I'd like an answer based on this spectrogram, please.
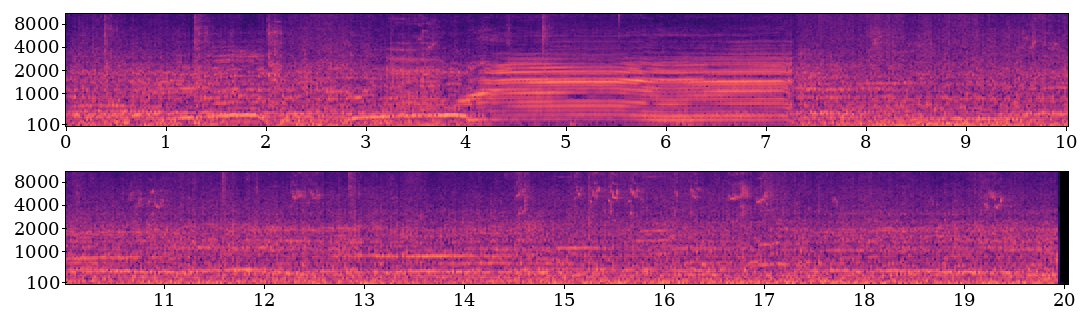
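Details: Cattle lowing: a string of moos, with the clearest a sustained steady bellow of about three seconds near the start. Shorter, wavering moos follow, partly buried under heavy rumbling noise.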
